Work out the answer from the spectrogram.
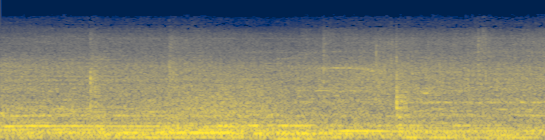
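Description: A car's engine running at low revs as the car moves off slowly, a steady hum with a few faint clicks.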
